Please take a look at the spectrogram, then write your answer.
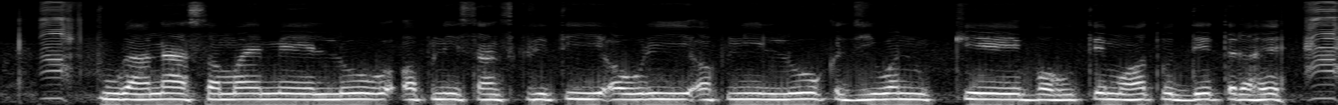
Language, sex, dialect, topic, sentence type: Bhojpuri, male, Northern, banking, statement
